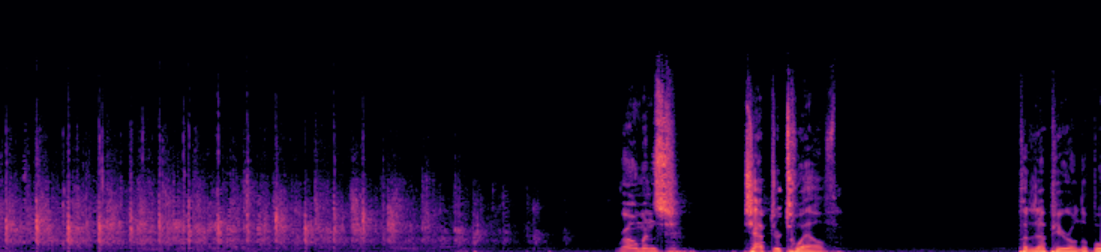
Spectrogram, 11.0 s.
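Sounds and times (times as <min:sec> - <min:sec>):
audience clapping hands: 0:00.0 - 0:06.0
speech: 0:06.2 - 0:06.9, 0:07.5 - 0:08.4, 0:10.2 - 0:11.0.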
